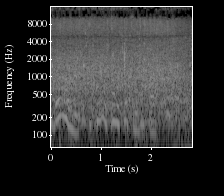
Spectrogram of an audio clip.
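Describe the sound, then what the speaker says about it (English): Steady broadband rush of a stream at a water crossing on the Appalachian Trail, continuous and close, with low voices briefly murmuring underneath. "This is our next water crossing."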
